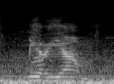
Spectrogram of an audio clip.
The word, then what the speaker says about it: Miriam: Miriam.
